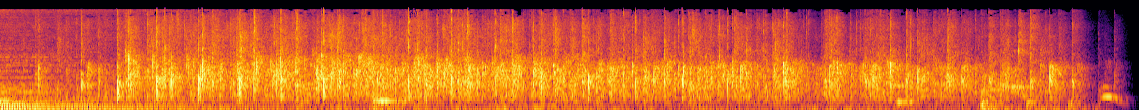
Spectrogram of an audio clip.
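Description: A saxophone plays a melody.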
